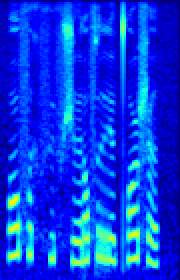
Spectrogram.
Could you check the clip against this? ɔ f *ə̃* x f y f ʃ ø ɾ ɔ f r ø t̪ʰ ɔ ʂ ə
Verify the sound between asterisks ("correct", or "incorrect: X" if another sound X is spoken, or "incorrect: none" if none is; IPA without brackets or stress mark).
incorrect: ə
